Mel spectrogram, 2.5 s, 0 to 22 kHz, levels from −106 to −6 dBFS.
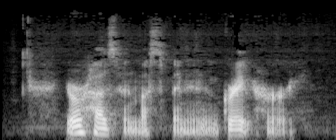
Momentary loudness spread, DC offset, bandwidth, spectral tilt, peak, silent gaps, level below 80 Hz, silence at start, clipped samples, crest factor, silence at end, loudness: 15 LU; under 0.1%; 14 kHz; -6.5 dB/octave; -2 dBFS; none; -60 dBFS; 0.2 s; under 0.1%; 20 dB; 0.3 s; -21 LUFS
